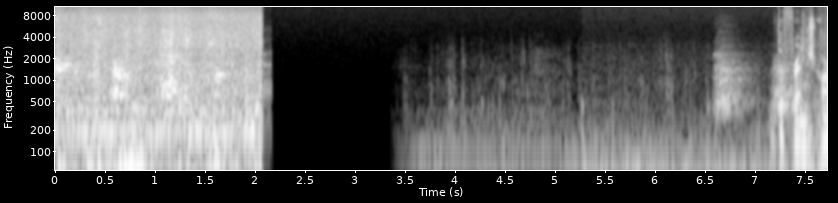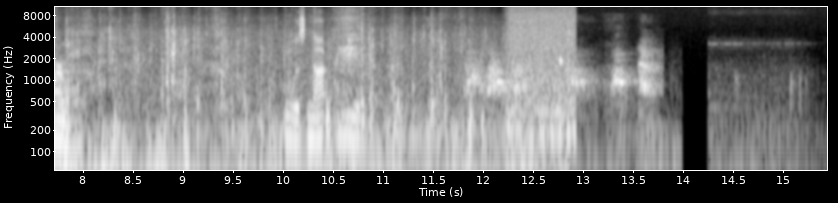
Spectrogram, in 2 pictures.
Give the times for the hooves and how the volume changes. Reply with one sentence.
The hooves can be heard from 3.5 to 15.4 s, getting louder then quieter.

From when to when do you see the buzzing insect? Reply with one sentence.
You can hear the buzzing insect from 0.0 to 2.1 s and from 8.3 to 12.9 s.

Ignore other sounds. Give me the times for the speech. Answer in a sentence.
The speech can be heard from 7.2 to 8.1 s and from 10.0 to 11.4 s.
